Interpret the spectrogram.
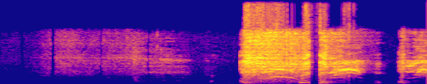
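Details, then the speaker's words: An adult speaker with an allergy gives a few harsh, forceful coughs, then a softer throat clearing, interrupting a talk. "Ness I'm dealing with an allergy and I will be contending with these Uninvited uh unwanted interruptions in the flow of my speech and it's authentic and it's real and it's annoying"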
